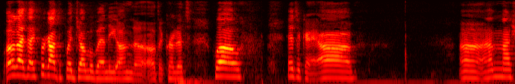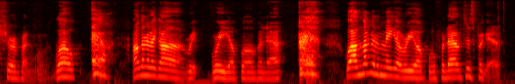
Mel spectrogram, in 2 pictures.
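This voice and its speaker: A woman vlogging casually in a hesitant, rambling way, restarting her words, clearing her throat and apologizing often. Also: mid-range voice, animated, normal speed, sharp tone. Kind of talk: casual vlog talk while working at a computer.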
